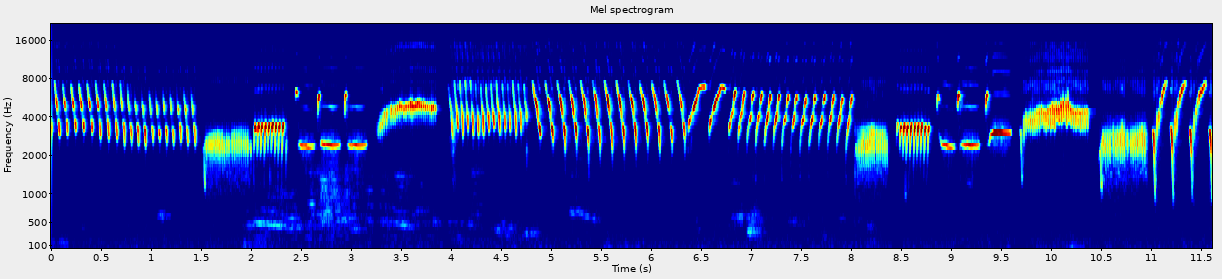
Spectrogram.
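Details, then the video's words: Caged canary in 'cengkok mewah' song style, used as a tutor recording for young birds: rapid rolling trills alternate with clear flat whistles, buzzy rising notes and fast repeated downslurs, pouring out with barely any pause. "MASTERAN KENARI GACOR || Cengkok Mewah Mudah Masuk untuk Burung Bahan"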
